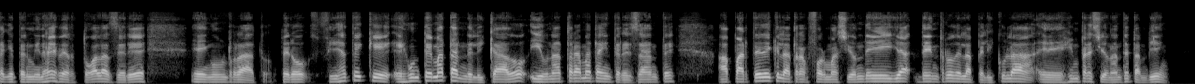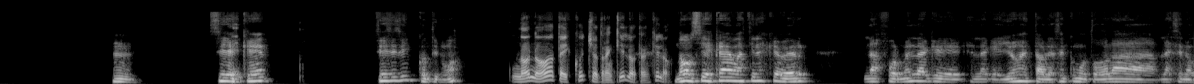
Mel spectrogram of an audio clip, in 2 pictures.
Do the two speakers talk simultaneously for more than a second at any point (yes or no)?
no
